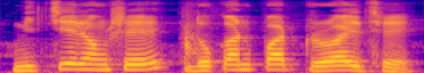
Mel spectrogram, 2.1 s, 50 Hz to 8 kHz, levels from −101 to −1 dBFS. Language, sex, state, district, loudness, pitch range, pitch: Bengali, male, West Bengal, Cooch Behar, -15 LUFS, 175-210 Hz, 205 Hz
